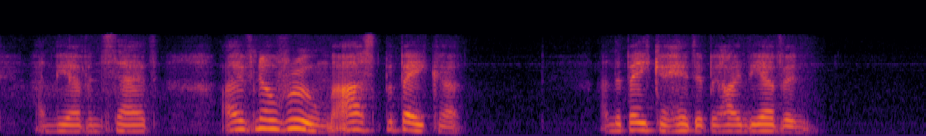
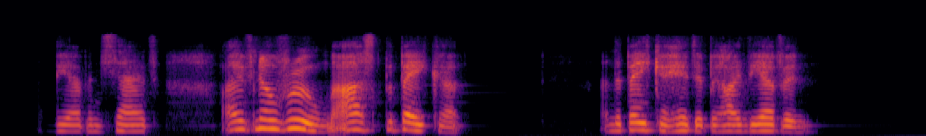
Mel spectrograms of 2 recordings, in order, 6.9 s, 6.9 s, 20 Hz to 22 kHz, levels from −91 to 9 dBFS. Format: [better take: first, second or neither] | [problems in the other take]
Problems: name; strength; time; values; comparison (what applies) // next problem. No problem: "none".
first | noise reduction (neural mask model DeepFilterNet 3)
